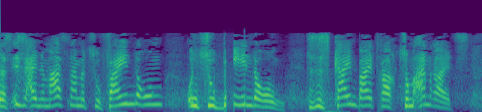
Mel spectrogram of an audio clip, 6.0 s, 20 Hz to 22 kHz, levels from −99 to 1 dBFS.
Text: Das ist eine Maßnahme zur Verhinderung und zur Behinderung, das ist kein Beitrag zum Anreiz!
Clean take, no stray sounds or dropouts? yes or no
no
